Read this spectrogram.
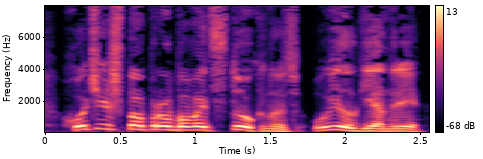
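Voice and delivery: playful offer. A narrator's reading.

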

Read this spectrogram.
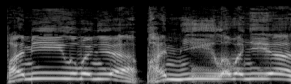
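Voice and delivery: high, drawn-out chanting cry; crowd's roar. A narrator's reading. Crowd on the square at news of pardon, roaring. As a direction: howl it long and high like a crowd. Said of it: "зарычала толпа".

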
